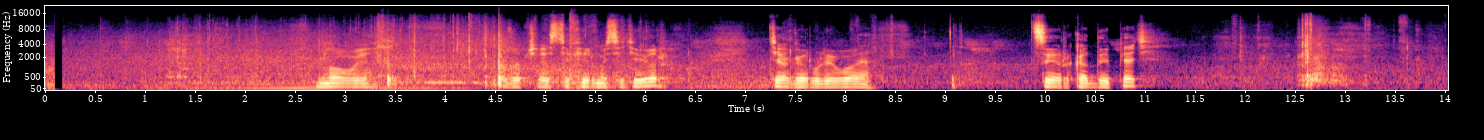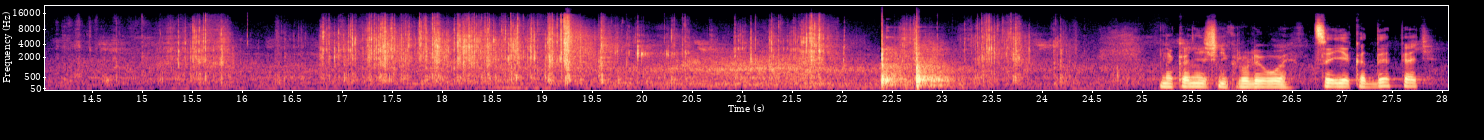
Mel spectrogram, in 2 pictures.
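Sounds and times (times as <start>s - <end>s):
packaging crinkling and rustling: 1.1s - 5.6s, 12.6s - 24.4s
knocks: 22.4s - 23.2s.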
